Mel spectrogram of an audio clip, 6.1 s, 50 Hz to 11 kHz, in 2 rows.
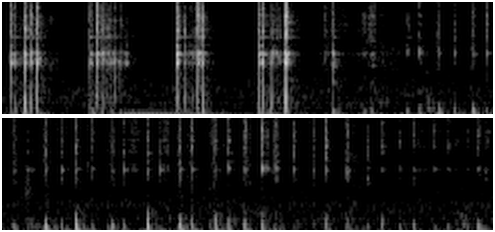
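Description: Fingernails tap a hand-sized, hollow metal aerosol hair spray can with a pink plastic cap while it is held. Four bright, scratchy bursts with a thin metallic ring near 2.6 kHz open the clip, then quicker, softer clicking taps follow with faint low thumps. The taps come at an uneven pace and die away almost instantly.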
